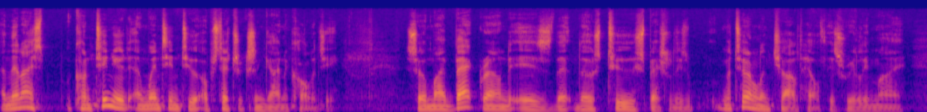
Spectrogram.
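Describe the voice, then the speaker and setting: A man with an English accent speaks at medium pitch and a moderate pace, his dark, mellow tone moving through very wide pitch swings. The recording is very clean, with a silent background. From England. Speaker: physician and church health director. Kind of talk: interview.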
